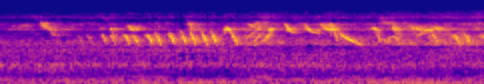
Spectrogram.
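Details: Lined seedeater singing in nature: a continuous, fast buzzy trill of closely repeated notes with sharp high accents throughout, loud and sustained.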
